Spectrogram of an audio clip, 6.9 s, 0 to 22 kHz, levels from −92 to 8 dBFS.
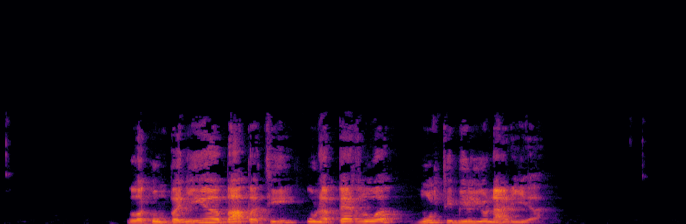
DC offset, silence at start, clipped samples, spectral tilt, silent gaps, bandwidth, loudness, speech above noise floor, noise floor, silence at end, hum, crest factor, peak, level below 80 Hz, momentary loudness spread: under 0.1%; 1.3 s; under 0.1%; -4.5 dB/octave; none; 11 kHz; -25 LUFS; over 65 dB; under -90 dBFS; 1.45 s; none; 22 dB; -6 dBFS; -66 dBFS; 9 LU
